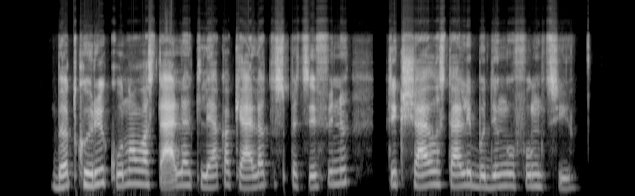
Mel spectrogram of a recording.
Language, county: Lithuanian, Šiauliai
